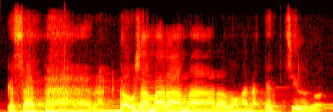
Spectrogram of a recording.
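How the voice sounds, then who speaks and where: Javanese-accented preacher, high voice, hall reverb. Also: male voice, lively intonation, moderate pace, creaky. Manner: chatty storytelling with questions to the audience. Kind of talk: mosque sermon. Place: mosque hall. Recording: dull sound with long hall reverb.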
